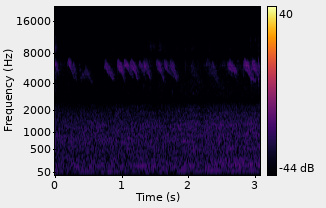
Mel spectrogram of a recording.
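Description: Thin, high, quick chirps from a Japanese white-eye, several per second in loose bursts, over a steady background hiss with faint continuous high tones.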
